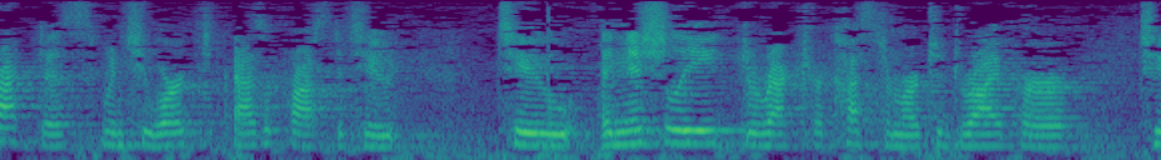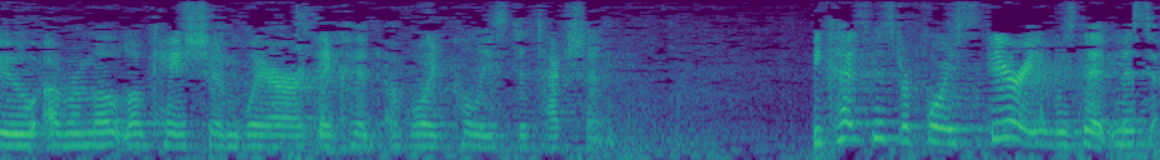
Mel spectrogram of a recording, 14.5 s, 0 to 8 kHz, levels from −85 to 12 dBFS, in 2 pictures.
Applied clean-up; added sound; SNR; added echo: none; none; none; none.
